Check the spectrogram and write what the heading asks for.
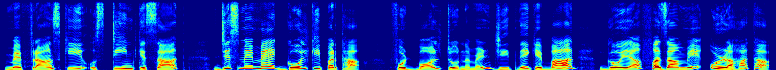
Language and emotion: Urdu, happy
